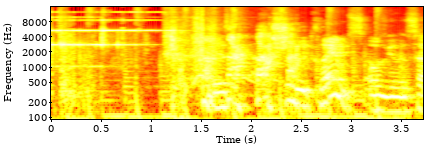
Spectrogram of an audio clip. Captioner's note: laughter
